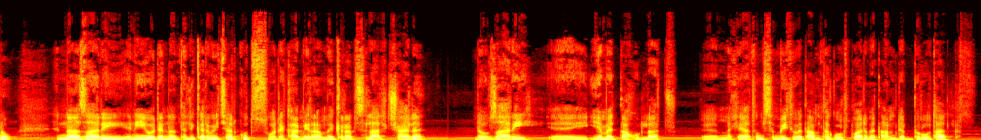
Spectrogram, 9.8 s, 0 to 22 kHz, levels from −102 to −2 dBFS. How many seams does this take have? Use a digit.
1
